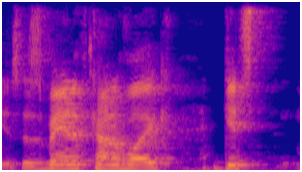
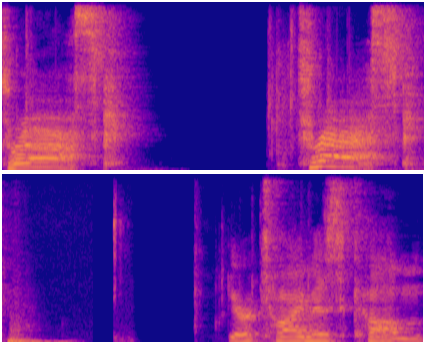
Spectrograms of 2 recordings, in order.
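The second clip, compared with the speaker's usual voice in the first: metal figure voice, calling out; 2 semitones higher than usual. A game narrator voices a metal figure calling for trask, voice of a metal figure. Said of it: "you hear the voice".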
